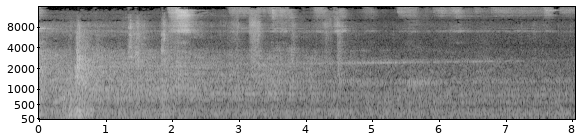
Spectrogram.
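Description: London Underground Jubilee line train (1996 Stock) pulling away from the platform. Its running noise fades as it moves off down the track and settles to a low, steady rumble after about four seconds. A faint, thin high whine is heard in the middle.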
